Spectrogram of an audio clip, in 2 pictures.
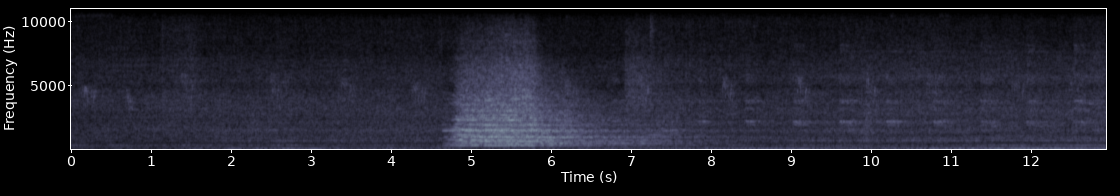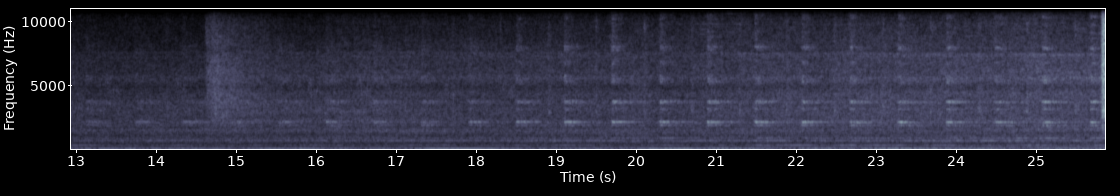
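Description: Amtrak P32AC-DM locomotive approaching on its diesel engine, sounding one horn blast of a couple of seconds about five seconds in. Its low rumble then grows steadily louder as it nears, with a high ding repeating about twice a second from the middle on.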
